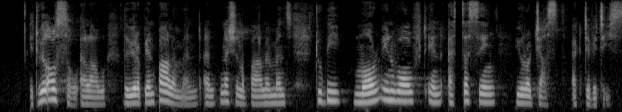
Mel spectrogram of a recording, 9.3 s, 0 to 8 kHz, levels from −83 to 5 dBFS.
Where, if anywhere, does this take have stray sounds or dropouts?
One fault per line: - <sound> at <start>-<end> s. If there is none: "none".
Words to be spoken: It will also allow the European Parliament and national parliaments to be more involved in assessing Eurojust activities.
- dropout at 6.8-6.9 s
